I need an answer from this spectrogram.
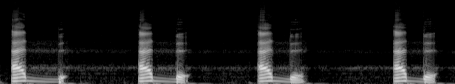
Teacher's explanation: huruf dal adalah sifatnya jahar dan syiddah, syiddah. Ya, jadi ad, ad, ad, ad tanpa ada nafas, ya, tanpa ada nafas maupun suara.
